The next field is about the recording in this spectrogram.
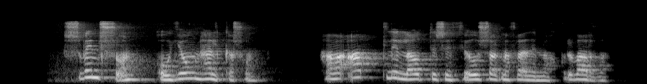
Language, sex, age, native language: Icelandic, female, 30-39, Icelandic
